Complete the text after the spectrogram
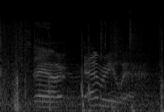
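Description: A horse's hooves crunch through snow.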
